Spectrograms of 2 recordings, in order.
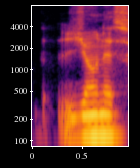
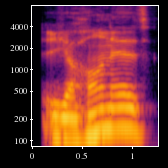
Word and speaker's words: Johannes: Jonas Klepper. I'm pronouncing that first name wrong. Johannes Kepler, German astronomer and mathematic man.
